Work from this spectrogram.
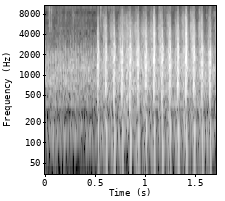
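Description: A helicopter in Call of Duty Warzone approaches with a sudden, close, rapid rotor thump, its blades beating in an even, fast rhythm that continues strongly to the end.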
